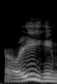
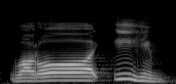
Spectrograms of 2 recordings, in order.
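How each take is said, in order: First: Said in the usual way. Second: ورائهم with the long vowel drawn out slowly; ورائهم recited with a full long madd. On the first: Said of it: "ورائہم نہیں". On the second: Shown as a demonstration. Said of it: "بڑی مد ہے، کھینچ کے پڑھیں گے".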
